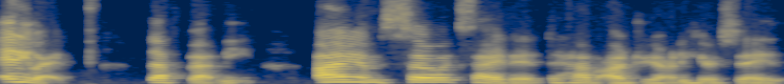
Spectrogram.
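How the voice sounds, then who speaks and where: With a plain, everyday voice and an American accent, a woman talks at a fairly quick pace. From Virginia. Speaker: romance author, book club co-host. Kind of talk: casual live chat.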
